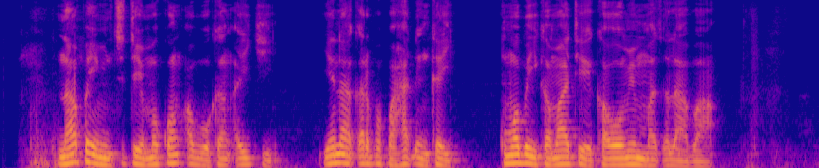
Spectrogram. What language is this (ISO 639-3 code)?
hau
